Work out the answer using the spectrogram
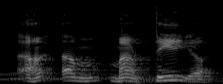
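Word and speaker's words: ἁμαρτία: Pero en el griego hay una palabra que se pronuncia amartía y significa pecado.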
